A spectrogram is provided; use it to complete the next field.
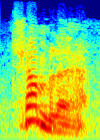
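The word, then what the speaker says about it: Cholmondeley: Being an American, he had no reason to know that the name Chumley is in no way pronounced the way it is spelled. Oh, Joe, I never thought of that. Chumley.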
